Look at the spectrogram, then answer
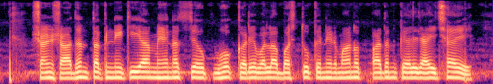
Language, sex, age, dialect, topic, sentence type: Magahi, male, 25-30, Western, agriculture, statement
